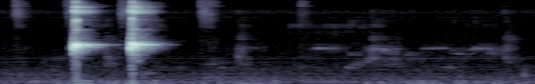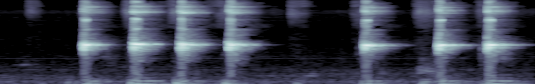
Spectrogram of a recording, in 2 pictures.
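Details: Yellow-vented bulbul, a female calling to a male, gives two quick chirps, then a pause of about three seconds, then runs of three to four sharp, bright notes in close succession. No other sounds.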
